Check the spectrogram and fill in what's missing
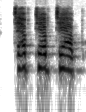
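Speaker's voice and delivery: high, crisp tap imitation; boy tapping the bottle on the door. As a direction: imitate knocking.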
